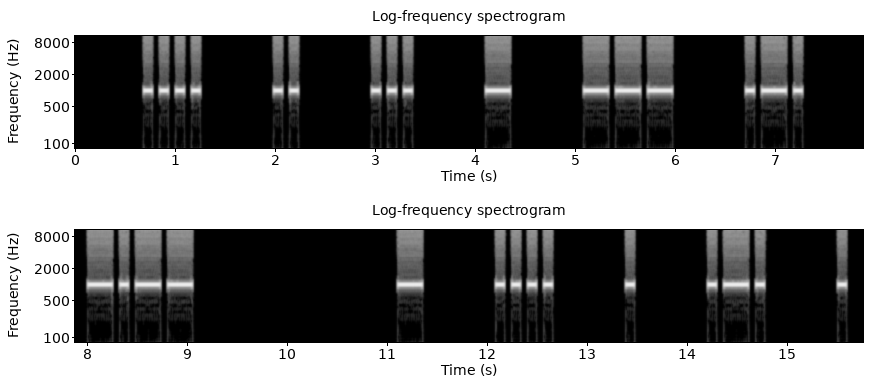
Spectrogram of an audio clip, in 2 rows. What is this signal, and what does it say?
Morse code, heard as a keyed tone, about 15 wpm, spaced as for 8 wpm, 1000 Hz. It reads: HISTORY THERE
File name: qotdfiles / 8wpm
